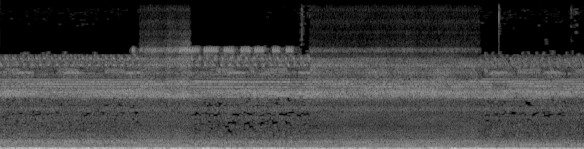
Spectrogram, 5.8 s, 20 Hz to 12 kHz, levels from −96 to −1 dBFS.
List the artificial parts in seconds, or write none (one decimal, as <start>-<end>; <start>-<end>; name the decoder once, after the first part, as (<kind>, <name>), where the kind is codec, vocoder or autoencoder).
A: 1.4-1.9 (autoencoder, DAC-VAE); 3.1-4.8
